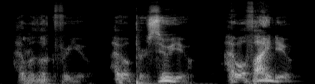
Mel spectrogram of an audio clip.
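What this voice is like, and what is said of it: Imitates a movie character's menacing voice. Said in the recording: “I'm going to go all Liam Neeson from Taken on you.”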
